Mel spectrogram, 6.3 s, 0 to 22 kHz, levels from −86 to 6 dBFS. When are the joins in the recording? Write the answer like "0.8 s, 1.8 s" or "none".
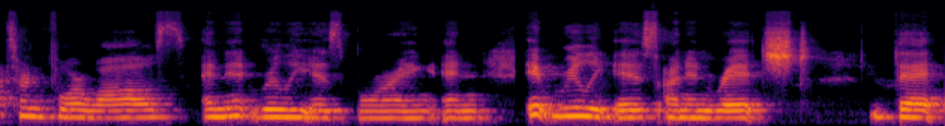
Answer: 3.4 s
